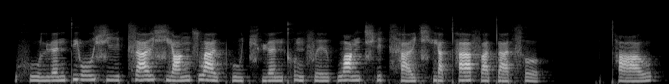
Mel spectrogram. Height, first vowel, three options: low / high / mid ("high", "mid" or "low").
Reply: high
